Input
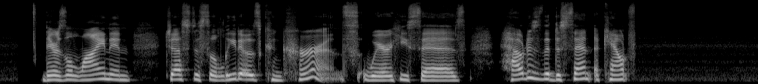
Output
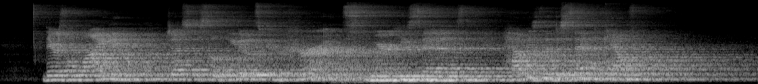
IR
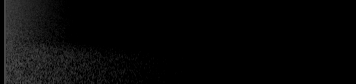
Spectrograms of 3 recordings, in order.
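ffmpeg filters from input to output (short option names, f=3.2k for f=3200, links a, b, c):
-filter_complex "[0:a]asplit=3[a][b][c];[a]afade=t=out:st=3.29:d=0.02[d];[b]asubboost=boost=7.5:cutoff=200,afade=t=in:st=3.29:d=0.02,afade=t=out:st=4.5:d=0.02[e];[c]afade=t=in:st=4.5:d=0.02[f];[d][e][f]amix=inputs=3:normalize=0[g];[1:a]atrim=start_sample=2205[h];[g][h]afir=irnorm=-1:irlink=0,volume=-3dB"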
